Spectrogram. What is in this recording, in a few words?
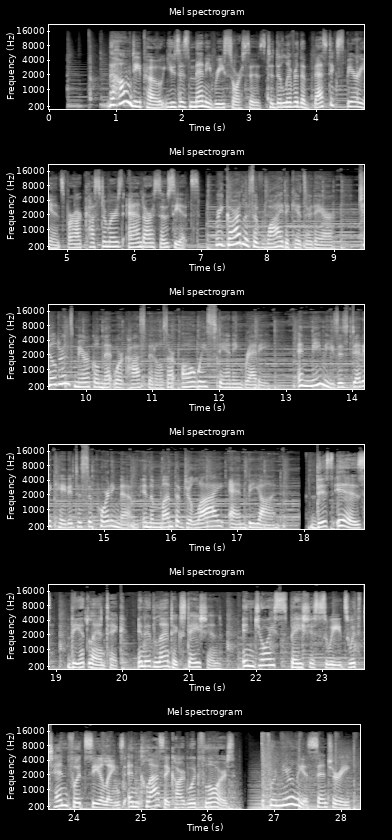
women narration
